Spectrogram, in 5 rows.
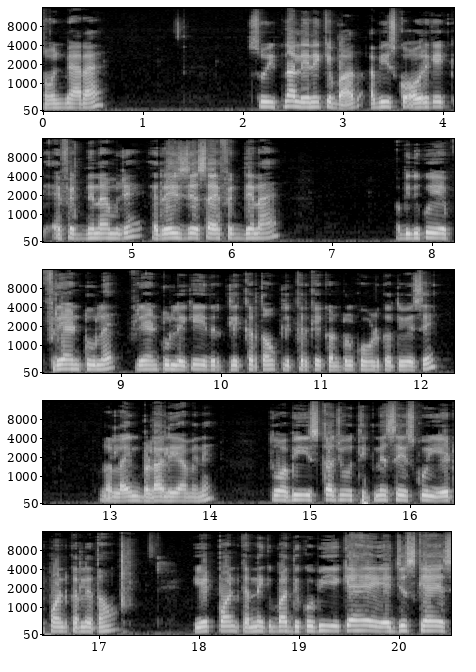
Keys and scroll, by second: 6.8 Delete, 16.6 8, 17.2 Return.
